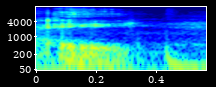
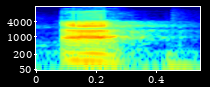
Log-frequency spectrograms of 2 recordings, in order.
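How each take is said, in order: First: The vowel is the long letter-name sound, like 'ay'. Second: The vowel is the short sound, as in 'battle'. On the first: The speaker calls it wrong. "não tem vogal afetando, então não é A" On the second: The speaker calls it right. "Tem que ser A"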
